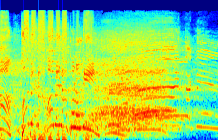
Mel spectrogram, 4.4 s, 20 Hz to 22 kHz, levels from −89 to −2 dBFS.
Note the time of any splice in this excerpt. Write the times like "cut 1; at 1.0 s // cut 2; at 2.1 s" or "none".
none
